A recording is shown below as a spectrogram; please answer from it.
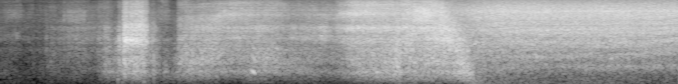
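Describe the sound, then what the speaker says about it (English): A steady hiss of air escaping from a tire valve with the valve core removed, starting after a brief noise and growing slightly louder, continuing without a break. "As you can hear, I'm letting all the air out."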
